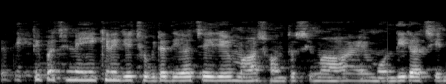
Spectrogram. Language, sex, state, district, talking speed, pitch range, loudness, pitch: Bengali, female, West Bengal, Kolkata, 200 wpm, 165-190 Hz, -17 LUFS, 180 Hz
